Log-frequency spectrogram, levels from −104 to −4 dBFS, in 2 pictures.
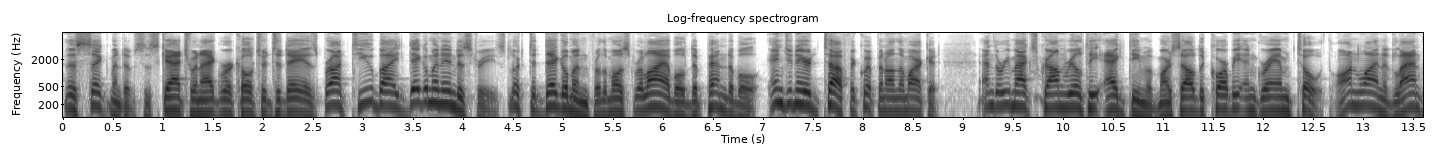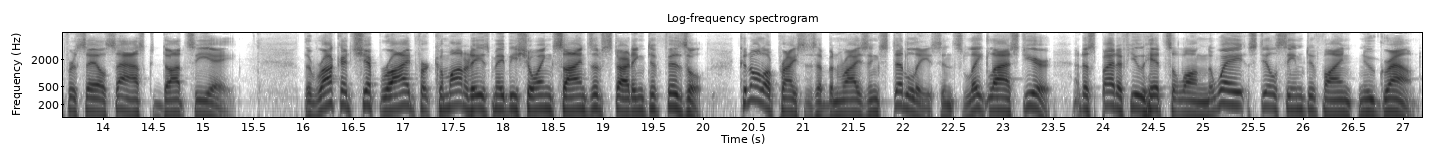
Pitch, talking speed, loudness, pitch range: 150 Hz, 180 wpm, -27 LUFS, 130-170 Hz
